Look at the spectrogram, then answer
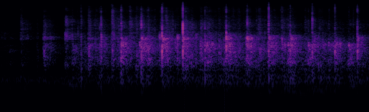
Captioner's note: audience applauding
